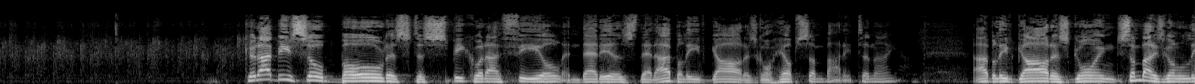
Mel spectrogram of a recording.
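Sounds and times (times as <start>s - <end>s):
audience clapping hands: 0.0s - 2.9s
speech: 2.4s - 9.1s, 9.7s - 11.9s.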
